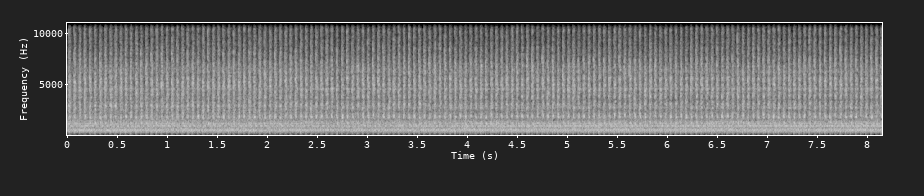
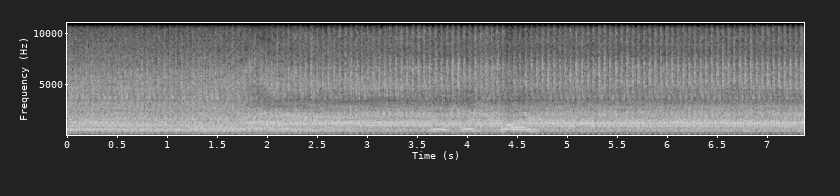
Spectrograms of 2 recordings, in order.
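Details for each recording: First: Kohler Courage 18 hp on Troy-Bilt Bronco automatic riding mower; steady single-cylinder idle with even, quick beat, no knocking, heavy smoke from muffler; guessed oil leaking from valve cover gasket. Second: Kohler Courage 18 hp on Troy-Bilt Bronco riding mower after valve cover resealed with cork gasket plus sealant; steady busy single-cylinder, even speed, no knock or miss, running clean; smoking stopped, engine mounting bolt still loose.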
